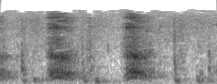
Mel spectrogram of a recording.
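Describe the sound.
A dog gives a few short, noisy whimpering cries in quick succession, two stronger bursts among fainter ones, fairly quiet overall.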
